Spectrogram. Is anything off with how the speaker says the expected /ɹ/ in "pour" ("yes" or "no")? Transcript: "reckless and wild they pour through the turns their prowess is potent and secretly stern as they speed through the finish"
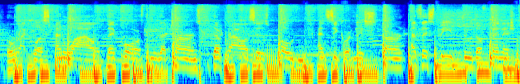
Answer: no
